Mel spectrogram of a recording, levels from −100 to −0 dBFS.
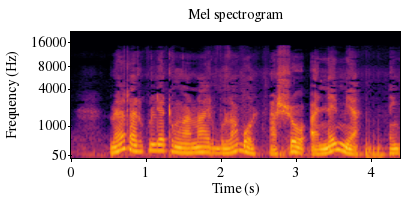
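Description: Throughout the speech, the codec has likely coded only the lower spectrum and rebuilt the treble by copying lower bands upward under a coarse envelope, which is HE-AAC compression at a low bitrate around 24 kbps. The synthetic top end doesn't match the original, so harmonics fail to line up across the crossover. The damage is plainly audible: s sounds turn gritty, metallic or lispy, and nothing remains above 14.9 kHz.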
